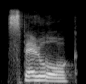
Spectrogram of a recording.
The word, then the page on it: sparrowhawk: Indian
